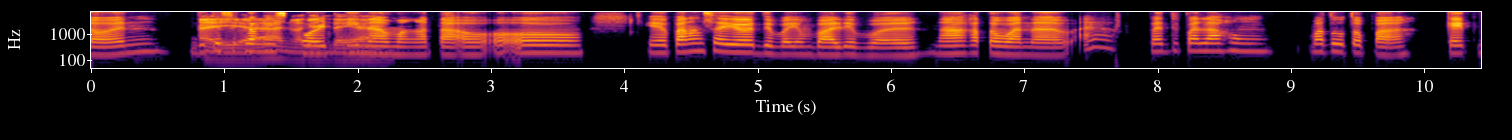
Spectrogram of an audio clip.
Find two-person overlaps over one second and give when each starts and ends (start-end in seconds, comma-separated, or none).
0.8-2.3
